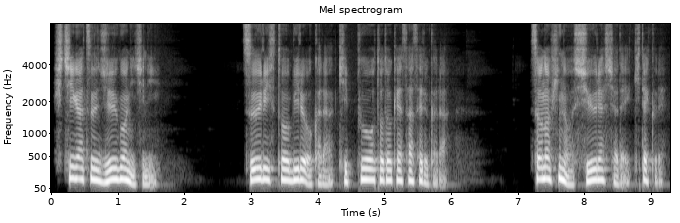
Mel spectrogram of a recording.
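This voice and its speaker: A man narrates a mystery novel in a literary, storytelling style. His voice is dark and relaxed, of middling pitch. He takes his time, with a measured and deliberate delivery. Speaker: audiobook narrator.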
